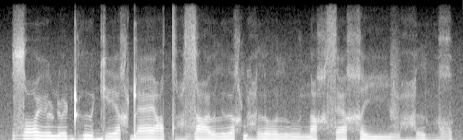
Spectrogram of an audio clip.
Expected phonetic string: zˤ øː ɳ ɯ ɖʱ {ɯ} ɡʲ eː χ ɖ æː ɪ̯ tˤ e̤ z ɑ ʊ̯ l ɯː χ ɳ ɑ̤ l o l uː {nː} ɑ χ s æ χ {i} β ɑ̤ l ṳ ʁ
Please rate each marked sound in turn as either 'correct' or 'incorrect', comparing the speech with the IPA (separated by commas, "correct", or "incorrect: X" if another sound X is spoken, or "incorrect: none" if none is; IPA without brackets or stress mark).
correct, incorrect: n, incorrect: iː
